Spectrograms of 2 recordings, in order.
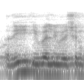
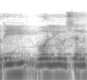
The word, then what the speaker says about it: re-evaluation: कह सकते हैं, लेकिन कुछ स्टूडेंट्स हैं जो री इवैल्यूएशन को ठीक से प्रोनाउंस नहीं कर पाते। उसको रीवॉल्यूशन कहते हैं या रो इवैल्यूएशन कहते हैं।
